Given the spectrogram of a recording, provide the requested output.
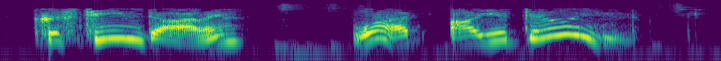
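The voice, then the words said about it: Silky British accent. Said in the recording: “She asked in her silky British accent.”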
